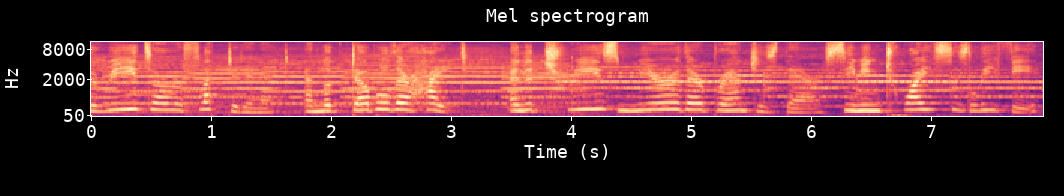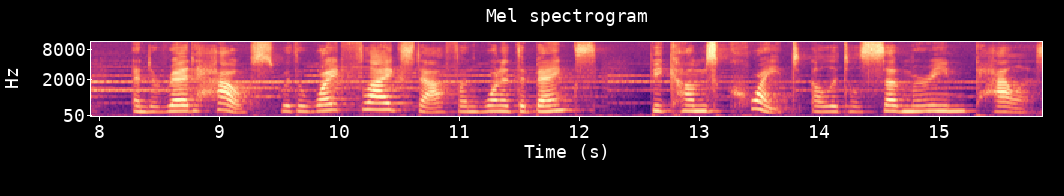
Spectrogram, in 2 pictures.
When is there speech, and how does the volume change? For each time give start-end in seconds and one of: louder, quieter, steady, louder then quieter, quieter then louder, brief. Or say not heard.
0.0-15.8 steady.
